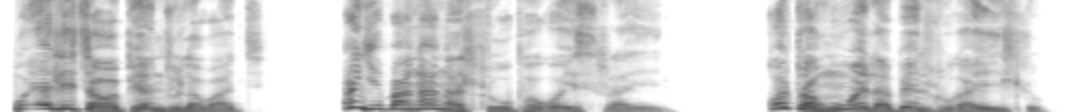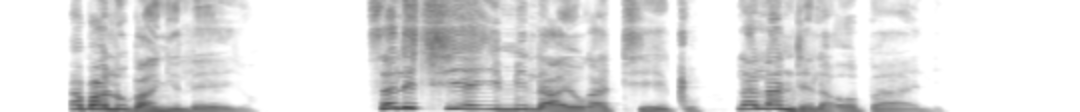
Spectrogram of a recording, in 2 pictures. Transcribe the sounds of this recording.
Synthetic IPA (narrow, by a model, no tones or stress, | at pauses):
uelid̥ʒ̥ʱawapʰendʱulawaːtʰi̥ | aŋiβaŋaŋaɬupʰɔɣoisrajeːli | ɣɔd̥ʱwaŋuwɛlaβend͡ɮʱuɣajiɬɔ | aβaluβaŋilɛːjɔ | selit͡ʃʼijɛimilajɔɣatʰiǁɔ | lalandʱɛlaɔb̥ʱa̰ːli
